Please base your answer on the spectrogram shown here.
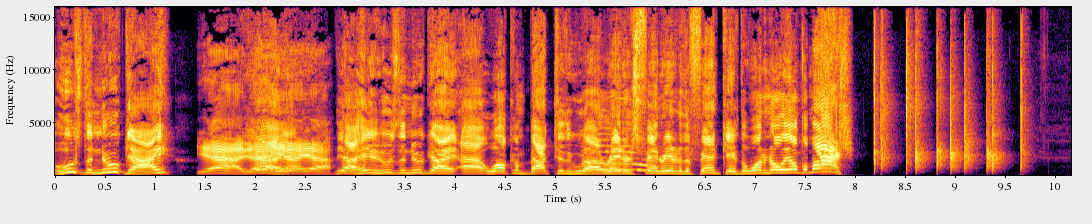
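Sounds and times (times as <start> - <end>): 
speech: 0.0 - 8.0
single person clapping: 8.2 - 10.0.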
